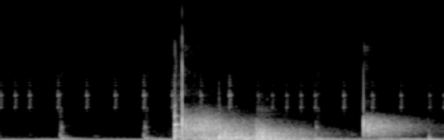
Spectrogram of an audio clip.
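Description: Pool cue striking the cue ball very hard, center ball, followed by sharp knocks of the balls colliding and hitting the cushions: the shot is hit far harder than needed. A steady background music bed runs underneath.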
